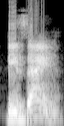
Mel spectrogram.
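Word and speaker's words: design: இல்லைங்களா அது எல்லாமே டி எஸ் ஐ ஜி என் டிசைன் இதுக்கு முன்னாடி டி போட்டா அப்படியே டிசைன் ஆயிடுது பாருங்க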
